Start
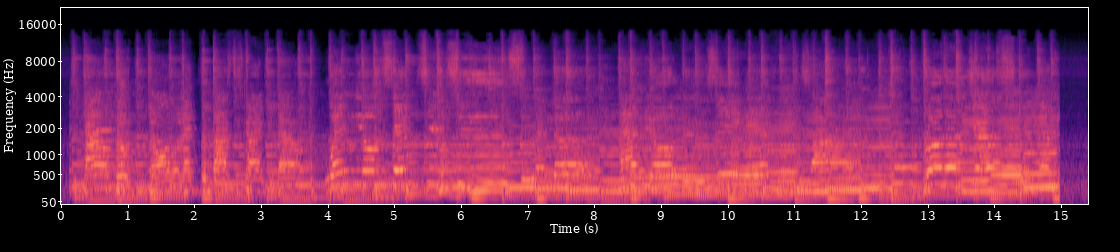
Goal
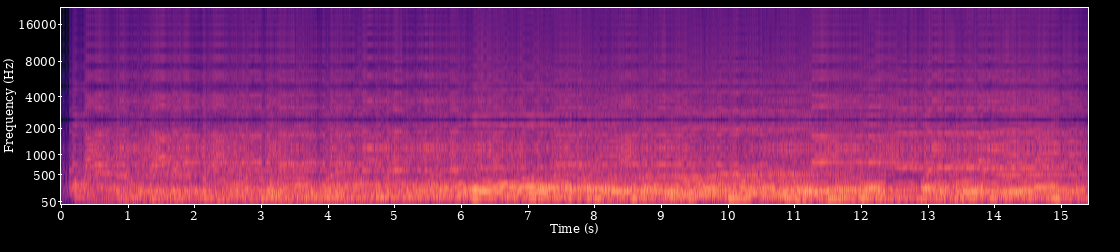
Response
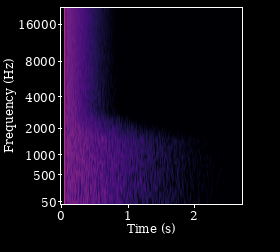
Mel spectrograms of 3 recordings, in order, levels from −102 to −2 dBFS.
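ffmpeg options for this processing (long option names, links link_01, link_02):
-filter_complex "[0:a]aphaser=in_gain=1:out_gain=1:delay=1.2:decay=0.41:speed=0.31:type=triangular,acrossover=split=130|2900[link_01][link_02][link_03];[link_02]alimiter=level_in=2.5dB:limit=-24dB:level=0:latency=1:release=225,volume=-2.5dB[link_04];[link_01][link_04][link_03]amix=inputs=3:normalize=0[link_05];[1:a]atrim=start_sample=2205,asetrate=34839,aresample=44100[link_06];[link_05][link_06]afir=irnorm=-1:irlink=0,acrusher=samples=18:mix=1:aa=0.000001,asplit=2[link_07][link_08];[link_08]aecho=0:1:847:0.596[link_09];[link_07][link_09]amix=inputs=2:normalize=0,asubboost=boost=4:cutoff=200,highpass=100,asettb=1/sr,asplit=3[link_10][link_11][link_12];[link_10]atrim=end=12.364[link_13];[link_11]atrim=start=12.36:end=12.9,asetpts=PTS-STARTPTS,afade=type=in:duration=0.004:curve=qsin,afade=type=out:start_time=0.536:duration=0.004:curve=qsin,lowshelf=frequency=600:width_type=q:width=1.5:gain=-6.5[link_14];[link_12]atrim=start=12.896[link_15];[link_13][link_14]acrossfade=duration=0.004:curve1=hsin:curve2=qsin[link_16];[link_16][link_15]acrossfade=duration=0.004:curve1=qsin:curve2=hsin"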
